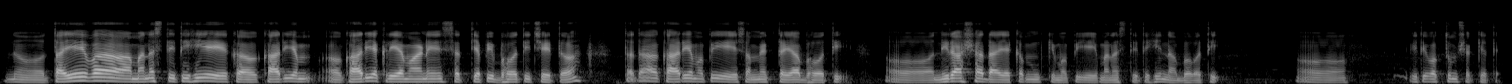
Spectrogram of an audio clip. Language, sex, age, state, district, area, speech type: Sanskrit, male, 45-60, Karnataka, Bangalore Urban, urban, spontaneous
